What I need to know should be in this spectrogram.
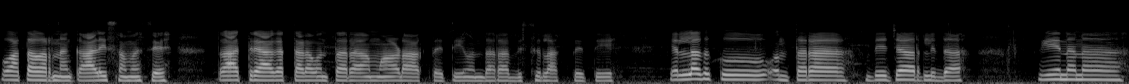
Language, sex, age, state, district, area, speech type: Kannada, female, 30-45, Karnataka, Vijayanagara, rural, spontaneous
